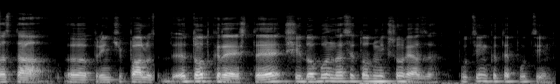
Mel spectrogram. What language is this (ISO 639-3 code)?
ron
